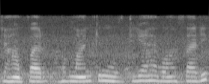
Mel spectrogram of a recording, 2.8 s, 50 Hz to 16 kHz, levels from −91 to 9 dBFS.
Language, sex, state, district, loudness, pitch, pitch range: Hindi, female, Chhattisgarh, Raipur, -15 LUFS, 195 Hz, 185-200 Hz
